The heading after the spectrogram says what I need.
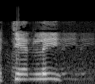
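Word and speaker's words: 建立: Kiến lập phải đọc là chen ly.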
